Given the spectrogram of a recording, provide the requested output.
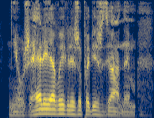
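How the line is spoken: Arrogant snort. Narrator (Russian): заносчиво хмыкнул он

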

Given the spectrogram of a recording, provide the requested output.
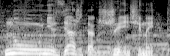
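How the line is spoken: Reproachful drawl. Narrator (Russian): укоризненно протянул Анцифер

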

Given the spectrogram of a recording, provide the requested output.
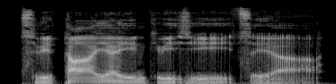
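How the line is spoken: Mutter. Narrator (Russian): пробормотал я

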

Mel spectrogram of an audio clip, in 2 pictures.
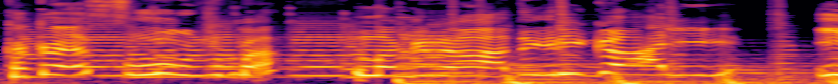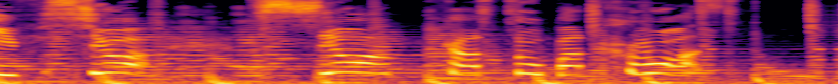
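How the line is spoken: Near sobbing, aggrieved. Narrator (Russian): Суперагент уже почти рыдал от обиды

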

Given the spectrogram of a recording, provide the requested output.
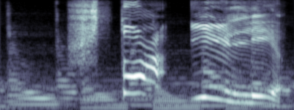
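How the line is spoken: Roared. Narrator (Russian): взревел Сэм

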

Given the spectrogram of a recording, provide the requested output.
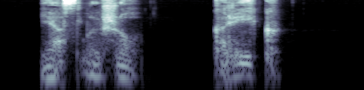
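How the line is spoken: Whisper. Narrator (Russian): прошептал Вилкинс

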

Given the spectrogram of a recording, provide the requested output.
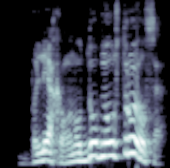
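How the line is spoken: Snorting, wry. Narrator (Russian): хмыкнул Сумов

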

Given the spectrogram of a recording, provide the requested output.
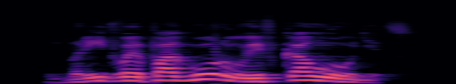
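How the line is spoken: Barked goblin shout. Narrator (Russian): гаркнул гоблин

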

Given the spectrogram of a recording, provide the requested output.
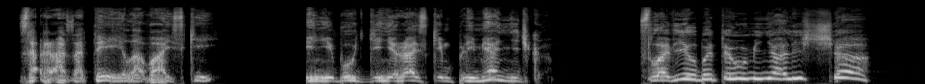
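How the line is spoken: Strained whisper. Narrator (Russian): Осторожно держась за горло, прошептал он

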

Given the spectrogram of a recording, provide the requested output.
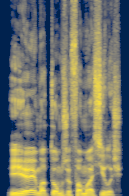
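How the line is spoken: Treacherous booming. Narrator (Russian): Предательски прогудел

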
